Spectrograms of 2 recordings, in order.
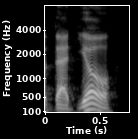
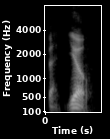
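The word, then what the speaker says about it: Batlló: the same in spanish and catalan and uh bad yo is b-a-t-l-l-o that's what it looks like uh but it pronounced bet yo and this is actually a place that you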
